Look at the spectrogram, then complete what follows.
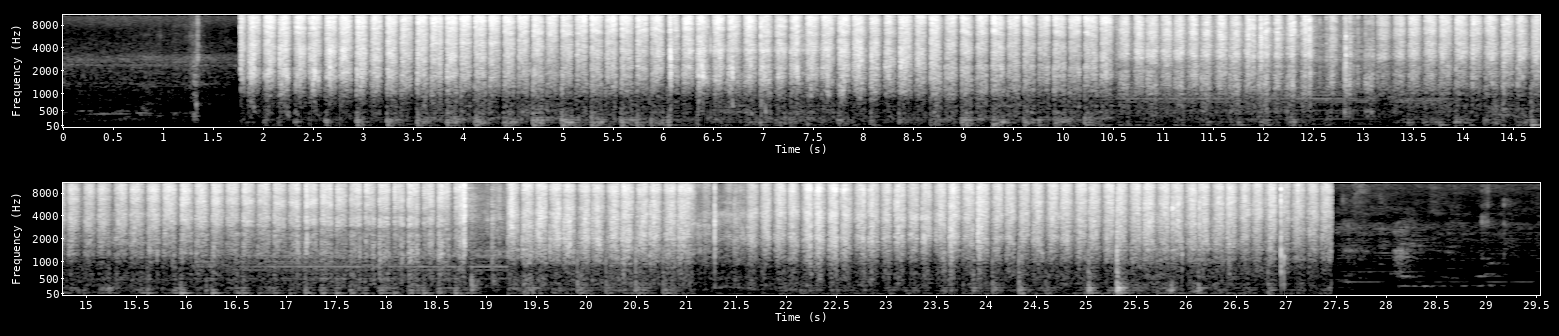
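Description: Sandpaper rubbed by hand in quick back-and-forth strokes over hardened filler on a small metal vise part. It starts about two seconds in, breaks off briefly three times, and stops shortly before the end.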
